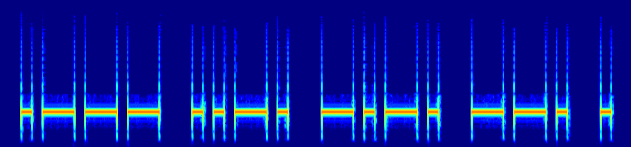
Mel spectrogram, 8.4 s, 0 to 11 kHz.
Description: Morse code, heard as a keyed tone, about 8 wpm, 800 Hz. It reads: JFCGE
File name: LEZIONI / 8 YJ45 / 8 YJ45 8wpm 3214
